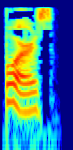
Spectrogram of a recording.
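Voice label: "bores", British English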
